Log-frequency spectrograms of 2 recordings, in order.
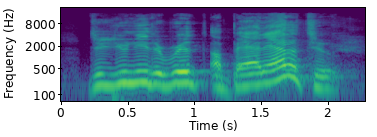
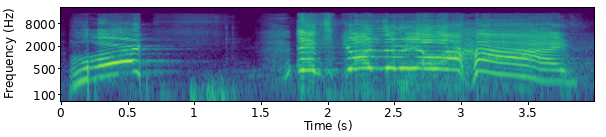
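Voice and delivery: high, slow, loud joyful cry; joyful shout; 13 semitones higher, 9 dB louder, much slower than usual. Shown as a demonstration. Preacher shows teens how to greet the day, loud and joyful. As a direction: shout your thanks to the morning. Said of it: "You ought to get up in the morning and say".

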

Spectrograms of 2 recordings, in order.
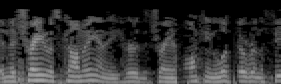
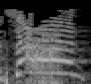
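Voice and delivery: high, loud final scream; one last desperate call; 7 dB louder than usual. Retold or imitated. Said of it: "he screamed over".

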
